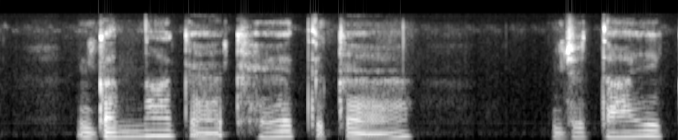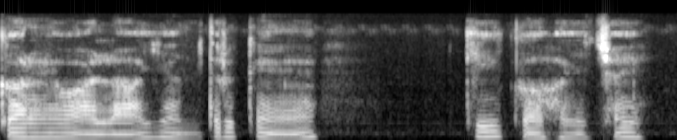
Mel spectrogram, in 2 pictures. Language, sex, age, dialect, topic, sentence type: Maithili, male, 18-24, Southern/Standard, agriculture, question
